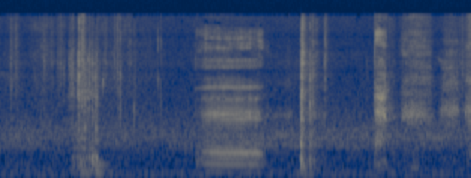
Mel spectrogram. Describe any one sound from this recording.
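A wicker chair creaks and knocks as it is lifted and set down.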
